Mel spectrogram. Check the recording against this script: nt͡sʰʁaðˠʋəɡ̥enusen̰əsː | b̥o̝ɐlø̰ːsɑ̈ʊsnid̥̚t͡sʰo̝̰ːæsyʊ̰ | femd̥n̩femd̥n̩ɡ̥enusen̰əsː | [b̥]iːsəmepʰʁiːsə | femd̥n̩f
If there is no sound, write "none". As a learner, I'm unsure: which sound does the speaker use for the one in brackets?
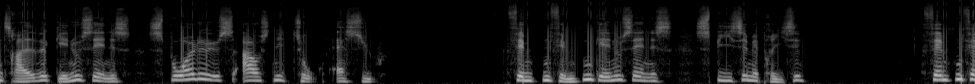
b̥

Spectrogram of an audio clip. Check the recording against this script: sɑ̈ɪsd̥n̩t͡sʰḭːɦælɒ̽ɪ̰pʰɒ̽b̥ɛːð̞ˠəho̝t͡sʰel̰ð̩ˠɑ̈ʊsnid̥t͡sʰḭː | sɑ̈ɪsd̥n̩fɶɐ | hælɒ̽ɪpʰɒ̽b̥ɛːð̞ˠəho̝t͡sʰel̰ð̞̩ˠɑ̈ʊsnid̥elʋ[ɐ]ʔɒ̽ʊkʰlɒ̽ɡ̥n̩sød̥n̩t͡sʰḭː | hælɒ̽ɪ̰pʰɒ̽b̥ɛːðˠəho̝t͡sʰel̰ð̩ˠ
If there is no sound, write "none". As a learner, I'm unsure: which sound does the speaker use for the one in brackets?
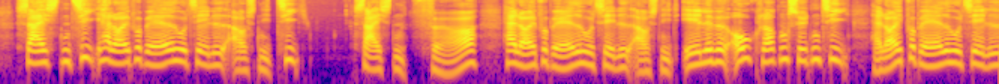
ə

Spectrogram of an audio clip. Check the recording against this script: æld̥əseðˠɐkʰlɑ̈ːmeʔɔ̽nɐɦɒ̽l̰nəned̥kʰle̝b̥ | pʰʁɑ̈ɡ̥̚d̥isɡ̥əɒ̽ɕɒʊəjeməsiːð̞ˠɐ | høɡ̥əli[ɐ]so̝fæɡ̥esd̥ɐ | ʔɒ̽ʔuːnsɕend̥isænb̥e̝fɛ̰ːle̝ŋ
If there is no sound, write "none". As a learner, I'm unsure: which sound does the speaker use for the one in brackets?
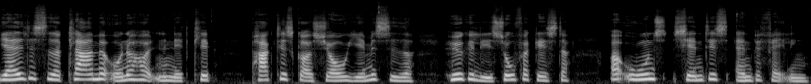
ə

